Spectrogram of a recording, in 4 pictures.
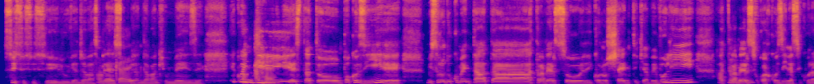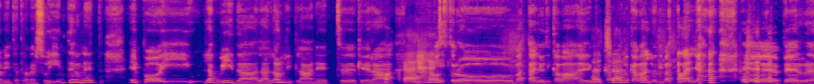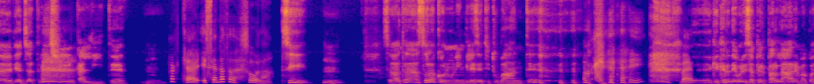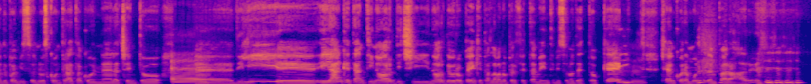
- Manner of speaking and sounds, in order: static; distorted speech; laughing while speaking: "Okay"; laughing while speaking: "Okay"; chuckle; other background noise; tapping; chuckle; laughing while speaking: "Okay"; sigh; chuckle
- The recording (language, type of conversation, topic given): Italian, podcast, Come fai a mantenere viva la curiosità anche dopo aver fatto tanti viaggi?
